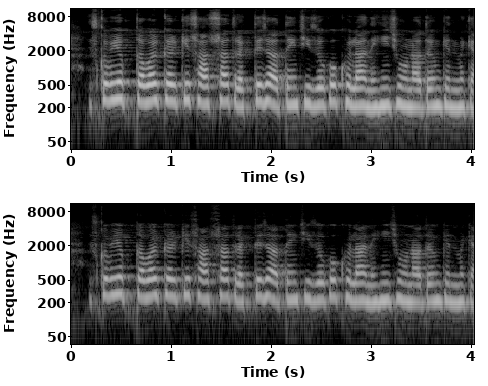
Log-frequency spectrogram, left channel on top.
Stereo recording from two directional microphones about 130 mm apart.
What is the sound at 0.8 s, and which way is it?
A woman's voice, 60° left (ahead or behind).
